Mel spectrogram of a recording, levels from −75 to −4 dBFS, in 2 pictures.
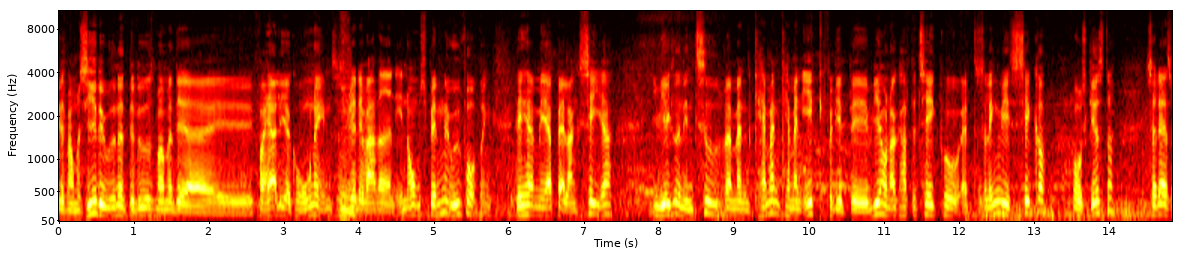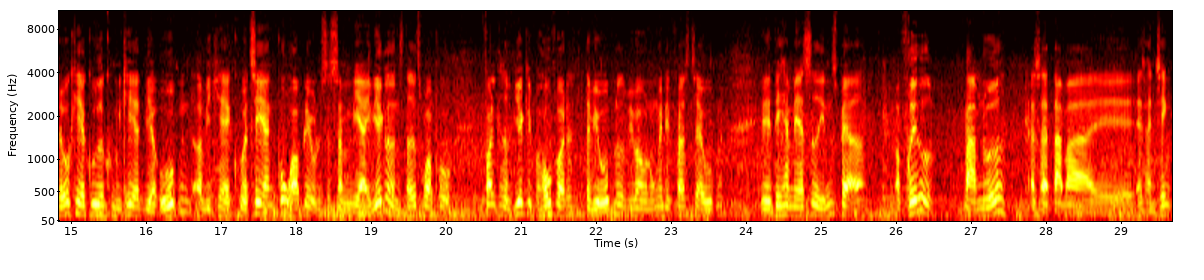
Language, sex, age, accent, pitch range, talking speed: Danish, male, 30-49, native, 120-170 Hz, 255 wpm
